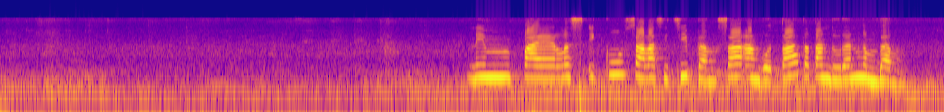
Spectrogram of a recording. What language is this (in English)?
Javanese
